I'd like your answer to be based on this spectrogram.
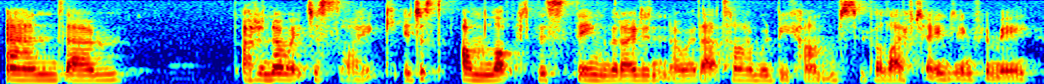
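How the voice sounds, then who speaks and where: On a studio sofa with a plain wall behind her, a British woman in her thirties, who instructs freediving, tells her story as a podcast guest with self-mocking humor, close to a desk microphone and wearing headphones. The interview is relaxed; her mid-range voice is creaky and darkish, delivered flatly at normal speed.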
